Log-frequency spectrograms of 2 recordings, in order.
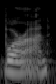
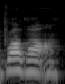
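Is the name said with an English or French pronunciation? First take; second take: English; French. First: The name is said with an English pronunciation. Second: The name is said with a French pronunciation. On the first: "That's our English pronunciation is boron" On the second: "I'm sure I'm not pronouncing it quite right"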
